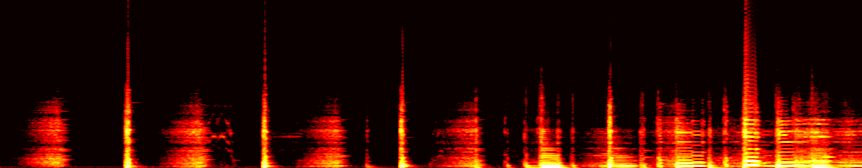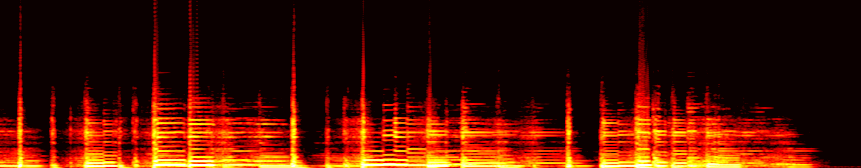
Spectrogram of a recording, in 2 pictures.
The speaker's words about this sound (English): We're going to start on the swoosh reverb. I'm just going to give you guys a good slap and not play anything after, just so you can hear what the reverb is actually going to sound like.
